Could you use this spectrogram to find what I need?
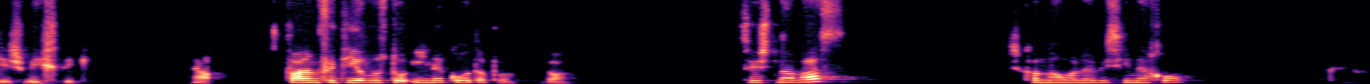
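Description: A woman speaks to the listener, close to a microphone, in short animated bursts.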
